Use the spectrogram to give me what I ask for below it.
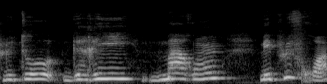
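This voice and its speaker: Over noticeable background noise, a woman speaks very slowly in a fairly high pitch. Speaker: beauty youtuber. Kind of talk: product review. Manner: not very loud; casual, many hesitations.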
